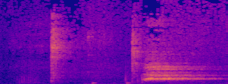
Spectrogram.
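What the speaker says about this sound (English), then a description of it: "Apologies for my dog Finnegan." A dog barks in a room, two sharp barks about a second apart, the second trailing into a higher whining yelp, fairly close and with no talking.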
